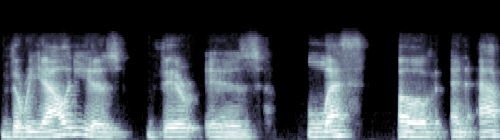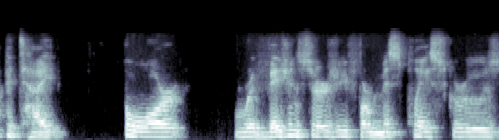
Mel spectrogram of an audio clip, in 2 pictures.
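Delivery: each word laid out very slowly, deliberate. Addressing everybody and wanting every listener to hear this: very slow. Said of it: "I'm going to say this very slowly".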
